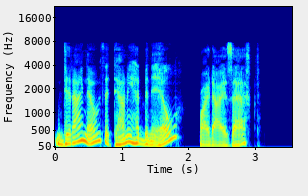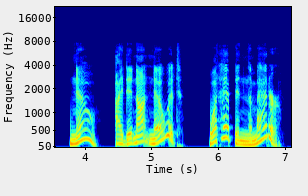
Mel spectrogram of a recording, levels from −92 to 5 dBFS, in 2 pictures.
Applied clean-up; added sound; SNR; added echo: none; none; none; none.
